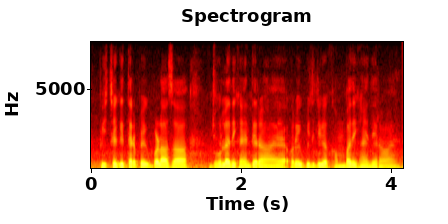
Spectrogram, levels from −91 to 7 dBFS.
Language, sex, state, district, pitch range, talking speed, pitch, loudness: Hindi, male, Uttar Pradesh, Shamli, 125-130 Hz, 275 wpm, 130 Hz, -16 LUFS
